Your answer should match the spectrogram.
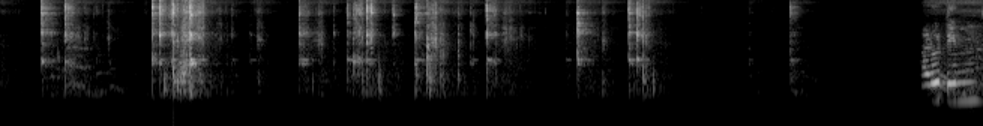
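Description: Chopped large onions and medium tomatoes are mixed in a bowl, giving bursts of clinking and scraping in an irregular rhythm, close and fairly loud, with a short spoken remark at the end.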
